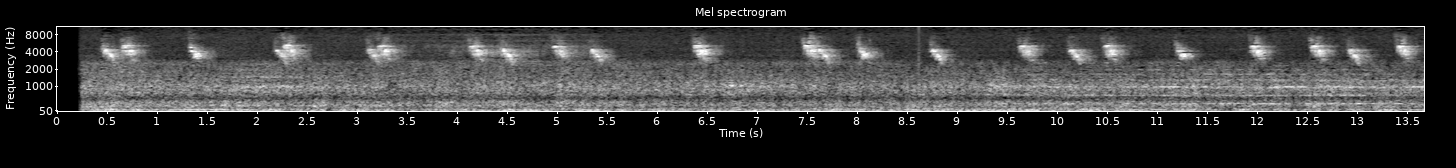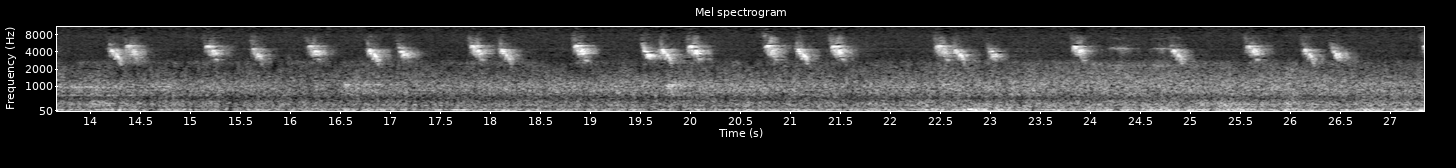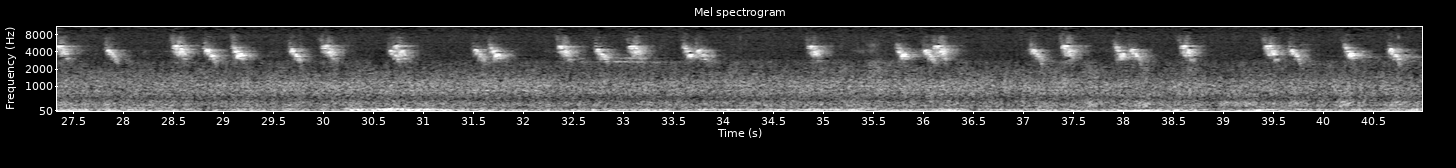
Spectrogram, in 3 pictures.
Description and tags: Pajaros (birds)
Pajaros grabados en el contexto de la ciudad de buenos aires.
Bird recorded in the city of buenos aires with a portable device.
